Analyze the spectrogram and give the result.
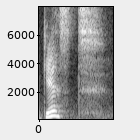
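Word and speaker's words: guest: u가 들어 있습니다 하지만 gu 이렇게 함께 쓰이면 u는 소리가 탈락하죠 그래서이 세 개의 철자를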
